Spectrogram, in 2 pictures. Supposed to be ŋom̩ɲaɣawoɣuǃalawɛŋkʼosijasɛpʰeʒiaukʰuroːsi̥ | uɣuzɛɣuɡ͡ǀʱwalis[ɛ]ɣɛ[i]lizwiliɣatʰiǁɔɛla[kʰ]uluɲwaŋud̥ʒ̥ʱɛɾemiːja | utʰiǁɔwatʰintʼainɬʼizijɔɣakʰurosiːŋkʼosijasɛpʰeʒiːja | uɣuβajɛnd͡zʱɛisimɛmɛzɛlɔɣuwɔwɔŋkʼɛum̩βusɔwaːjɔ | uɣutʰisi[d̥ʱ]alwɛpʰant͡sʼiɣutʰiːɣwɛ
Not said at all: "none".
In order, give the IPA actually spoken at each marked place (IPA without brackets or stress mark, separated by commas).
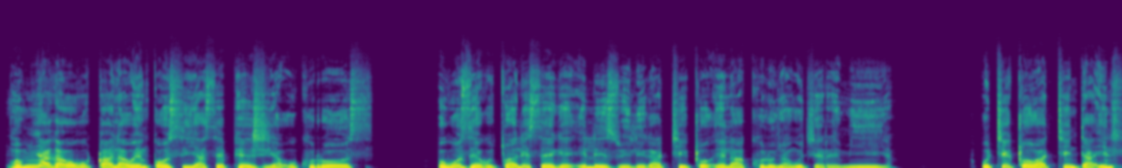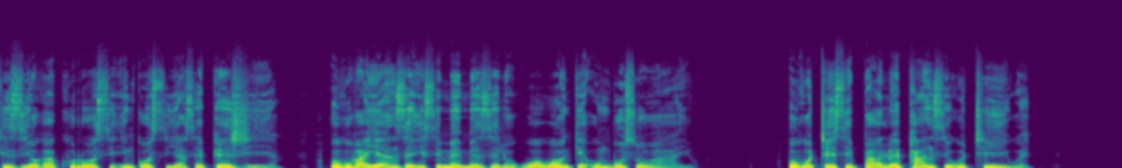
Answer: ɛ, i, kʰ, b̥ʱ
